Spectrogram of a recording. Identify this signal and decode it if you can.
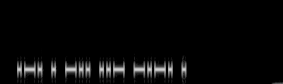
Morse code, heard as a keyed tone, about 36 wpm, 700 Hz. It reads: REDUCE
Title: Sentences from Top 1100 Words - New Word Drill Alt - 35wpm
